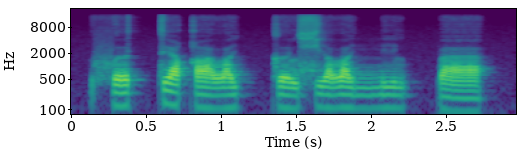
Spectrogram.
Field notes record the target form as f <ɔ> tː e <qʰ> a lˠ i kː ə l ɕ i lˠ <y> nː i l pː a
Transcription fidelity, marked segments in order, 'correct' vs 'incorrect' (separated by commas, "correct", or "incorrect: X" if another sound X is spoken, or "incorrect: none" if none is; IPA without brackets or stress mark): incorrect: ə, incorrect: q, incorrect: i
